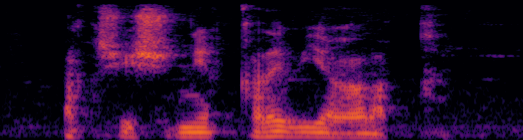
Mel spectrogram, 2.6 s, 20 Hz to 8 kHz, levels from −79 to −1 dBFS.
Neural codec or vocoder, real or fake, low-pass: none; real; 7.2 kHz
